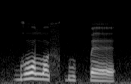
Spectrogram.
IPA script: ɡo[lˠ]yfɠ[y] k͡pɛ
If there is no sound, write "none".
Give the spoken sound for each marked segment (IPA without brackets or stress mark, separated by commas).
lˠ, u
